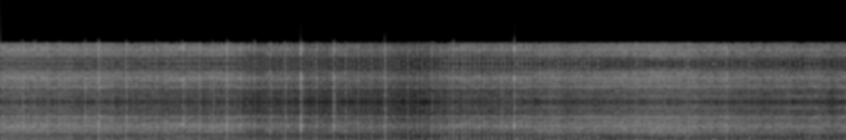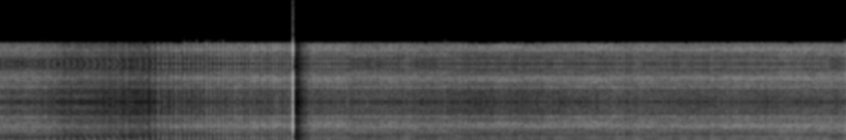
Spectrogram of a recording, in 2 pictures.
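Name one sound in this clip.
A dirt bike engine drones and revs up and down close by.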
